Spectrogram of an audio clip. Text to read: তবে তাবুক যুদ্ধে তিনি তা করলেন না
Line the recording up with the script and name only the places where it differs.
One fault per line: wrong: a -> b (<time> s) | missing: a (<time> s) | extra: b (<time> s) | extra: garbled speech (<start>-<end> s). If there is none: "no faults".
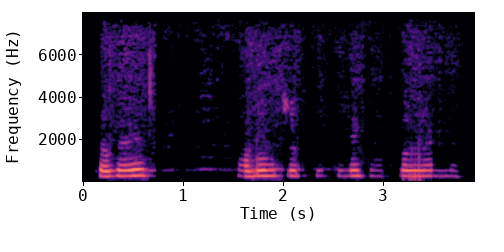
no faults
